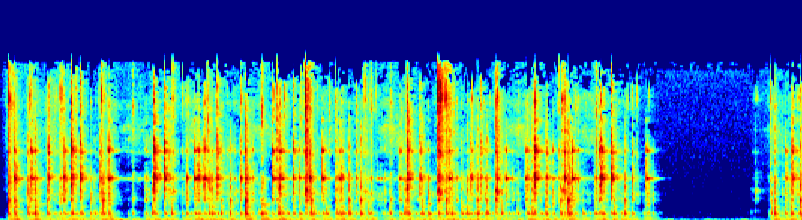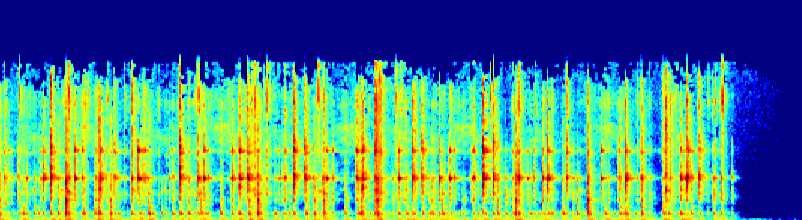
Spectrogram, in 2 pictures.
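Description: Steel kitchen knives rattled in a wooden knife block: a dense, continuous clatter of small metal-on-wood clicks that pauses for about a second midway, resumes, and stops shortly before the end.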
